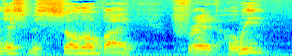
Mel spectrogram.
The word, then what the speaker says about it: Hoey: Miss solo by Fred Hoy h o e y I believe that's the way it's pronounced uh you want to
